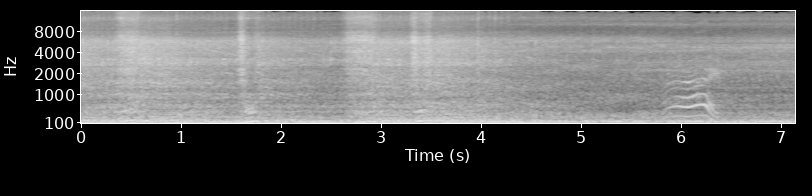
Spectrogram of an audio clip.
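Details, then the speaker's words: 1977 Pontiac Trans Am V8 revving after a carburetor rebuild, a new electric choke and plugged vacuum leaks: revs rise and fall cleanly with crisp throttle response and no stumble; the accelerator pump now works and the engine runs healthy. "that's a lot better it's got better throttle response the accelerator pump is actually working now"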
